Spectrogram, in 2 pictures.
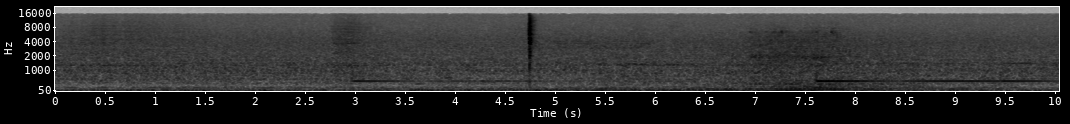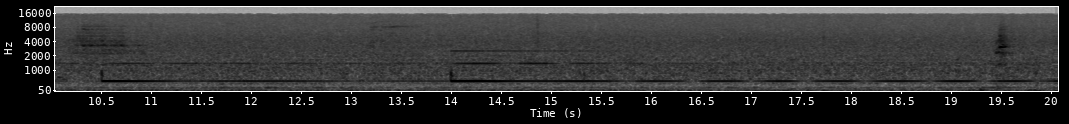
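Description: A steady ringing tone at one pitch sets in about three seconds in and holds. It grows stronger in steps around the middle and wavers in level near the end. A single sharp click comes about five seconds in, over a low rumble.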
